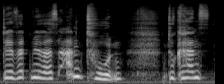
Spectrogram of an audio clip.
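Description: A woman's voice: high voice, unhurried. A woman playing a timid but stubborn newly homeless widow in a German crime radio drama, hesitant and guarded. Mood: frightened pleading.

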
